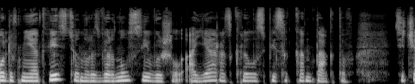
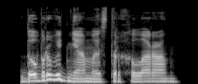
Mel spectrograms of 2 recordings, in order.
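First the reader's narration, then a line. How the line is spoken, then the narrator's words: Very dry, emotionless. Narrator (Russian): Голос председателя звучал очень сухо, словно из него выжили остатки эмоций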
